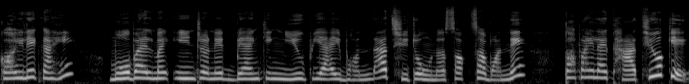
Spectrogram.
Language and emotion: Nepali, surprised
